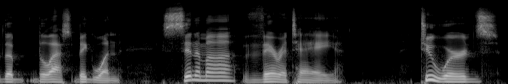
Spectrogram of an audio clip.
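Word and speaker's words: cinéma vérité: cinema verite two words cinema is cinema and then the next word is v-e-r-i-t-e with an accent on the last e that goes down on the left side and up on the right side cinema i guess with the accent you have to say cinema verite you could also just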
